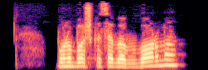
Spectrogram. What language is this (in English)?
Uzbek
